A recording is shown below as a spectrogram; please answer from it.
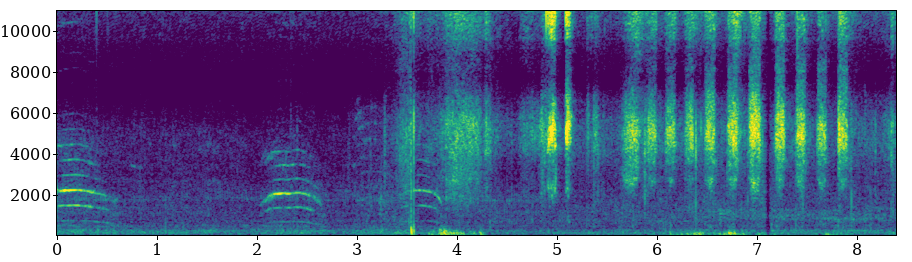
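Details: Cats meowing around Grumpy Cat, who is said to fear two mother cats: two or three bright arched meows in the first half, then rustling, scuffling thumps and movement noise take over.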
